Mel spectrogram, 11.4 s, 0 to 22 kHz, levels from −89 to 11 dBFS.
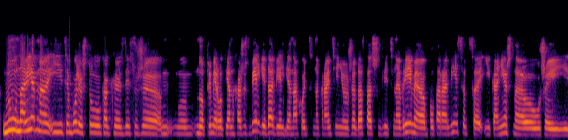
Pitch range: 175-200 Hz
